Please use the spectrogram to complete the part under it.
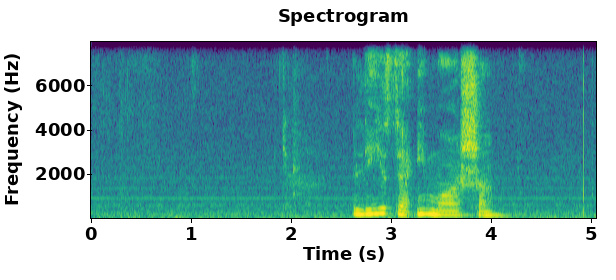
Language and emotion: Russian, neutral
